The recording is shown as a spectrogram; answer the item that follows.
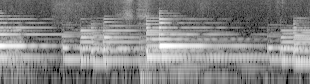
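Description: Solo grand piano played slowly and softly: sustained chords and single notes that ring and fade, with a new chord every second or so and a fuller, louder chord about three seconds in.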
